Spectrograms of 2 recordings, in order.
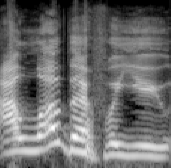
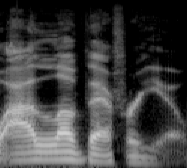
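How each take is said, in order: First: It sounds warm and genuinely enthusiastic. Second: It sounds flat and sarcastic. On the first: The speaker is truly happy for the other person. "Oh my god" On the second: The speaker is not really happy for the other person. "is a lot different than"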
